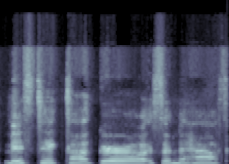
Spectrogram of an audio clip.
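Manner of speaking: high, slow announcing welcome; excited greeting. Real, not acted. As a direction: stretch out a high, delighted shout-out. Welcomes arriving viewer once more.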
